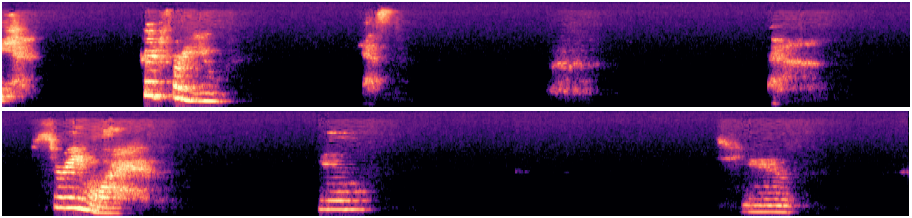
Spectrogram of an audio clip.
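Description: A woman speaks calmly in short bursts close by.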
